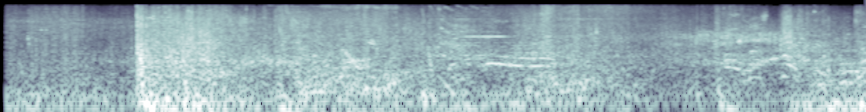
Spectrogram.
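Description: Game spell effects burst and crackle in a battle.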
